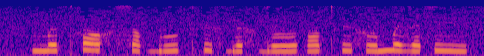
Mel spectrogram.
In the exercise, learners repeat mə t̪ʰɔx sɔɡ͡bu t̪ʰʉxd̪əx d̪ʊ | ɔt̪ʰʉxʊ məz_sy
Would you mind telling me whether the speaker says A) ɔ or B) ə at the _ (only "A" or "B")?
B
